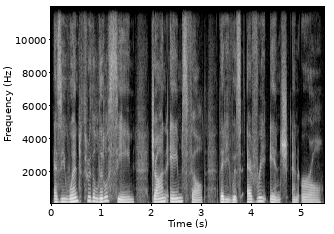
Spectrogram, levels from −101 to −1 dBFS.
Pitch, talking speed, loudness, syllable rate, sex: 175 Hz, 185 wpm, -19 LUFS, 5.0 syllables/s, female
